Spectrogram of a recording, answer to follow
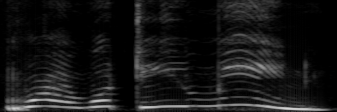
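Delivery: high-pitched, affronted question; mock outrage in a soft high voice; indignant hen. A narrator's reading. Old red hen challenging the owl, indignant. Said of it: "as mad as hops was she".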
